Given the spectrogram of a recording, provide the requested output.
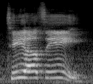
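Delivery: high-pitched hail on "T L C"; calling out. Pretend. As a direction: call "T L C" out sharply high to get attention. Calling out to the network.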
